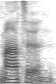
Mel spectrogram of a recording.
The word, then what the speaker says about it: Mata: But my brother doesn't like his name because my brother's name is it's spelt mate, which is like the term of endearment in Australia. But it's Croatian, it's Mata, and he doesn't like his name.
